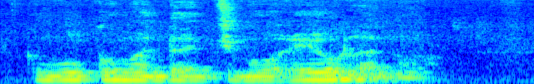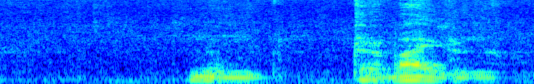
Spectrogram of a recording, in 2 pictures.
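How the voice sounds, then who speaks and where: A man with a fairly low voice talks at a very slow pace, with ordinary pitch variation. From southern Brazil, Rio Grande do Sul. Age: 80s+. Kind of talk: interview answer. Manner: slow, hesitant.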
